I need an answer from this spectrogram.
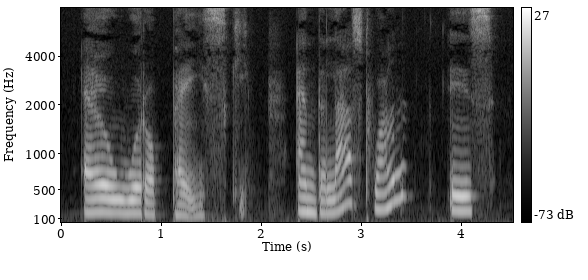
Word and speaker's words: europejski: I, U together we pronounce as eu, eu. Europa, europejski. So imagine that you have actually the W there instead of U. It will be easier to pronounce Europa, europejski.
